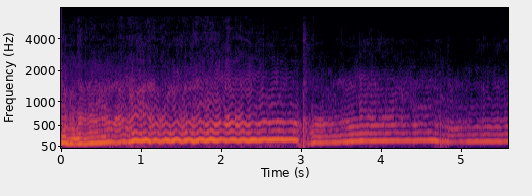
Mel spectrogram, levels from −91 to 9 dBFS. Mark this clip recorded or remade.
remade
